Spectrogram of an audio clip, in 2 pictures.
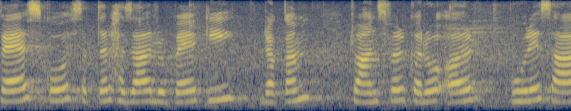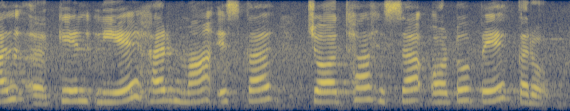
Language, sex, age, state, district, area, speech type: Urdu, female, 45-60, Uttar Pradesh, Aligarh, urban, read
